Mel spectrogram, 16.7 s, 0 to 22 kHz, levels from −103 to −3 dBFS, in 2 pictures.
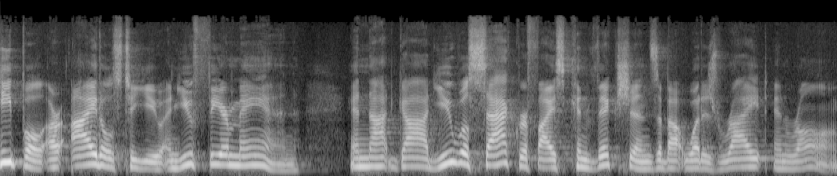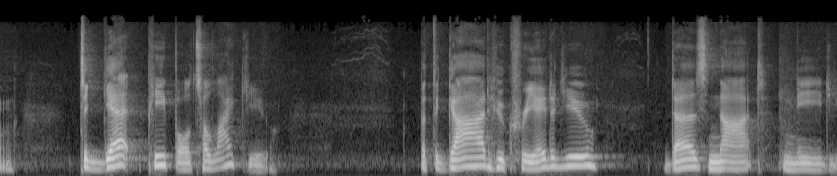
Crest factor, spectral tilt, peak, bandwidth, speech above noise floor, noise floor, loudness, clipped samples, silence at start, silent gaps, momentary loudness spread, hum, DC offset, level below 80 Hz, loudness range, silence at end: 22 dB; -4.5 dB/octave; -6 dBFS; 16 kHz; 37 dB; -64 dBFS; -26 LUFS; under 0.1%; 0 s; none; 15 LU; none; under 0.1%; -68 dBFS; 8 LU; 0 s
